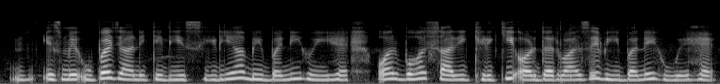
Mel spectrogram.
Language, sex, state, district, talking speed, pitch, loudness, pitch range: Hindi, female, Uttar Pradesh, Hamirpur, 165 wpm, 220 Hz, -18 LUFS, 210-245 Hz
